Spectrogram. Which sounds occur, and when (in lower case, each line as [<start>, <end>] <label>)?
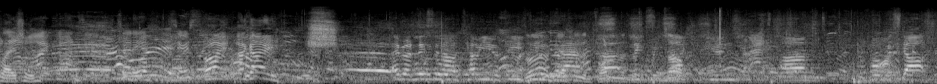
[0.00, 9.35] hubbub
[0.00, 9.35] wind
[0.01, 0.52] man speaking
[0.01, 9.35] crowd
[2.02, 2.24] man speaking
[2.35, 2.86] man speaking
[3.02, 3.50] human voice
[3.90, 6.88] man speaking
[7.06, 8.12] man speaking
[8.48, 9.25] man speaking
